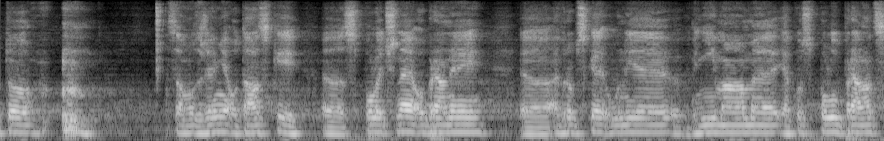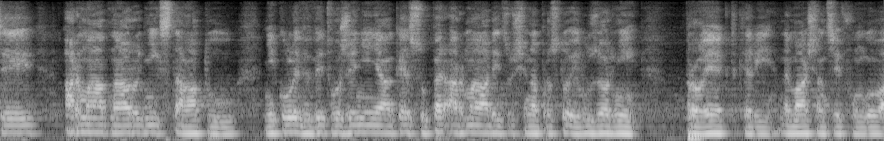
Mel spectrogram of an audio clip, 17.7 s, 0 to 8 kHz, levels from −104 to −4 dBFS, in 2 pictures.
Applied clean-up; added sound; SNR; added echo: none; none; none; reverberation time 0.2 s.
